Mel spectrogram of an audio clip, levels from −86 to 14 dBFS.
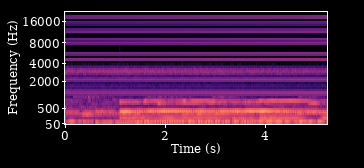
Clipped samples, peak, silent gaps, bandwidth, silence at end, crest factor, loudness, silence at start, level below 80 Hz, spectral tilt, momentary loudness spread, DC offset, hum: under 0.1%; -2 dBFS; none; 19 kHz; 0 s; 14 dB; -17 LUFS; 0 s; -28 dBFS; -6.5 dB/octave; 10 LU; under 0.1%; none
